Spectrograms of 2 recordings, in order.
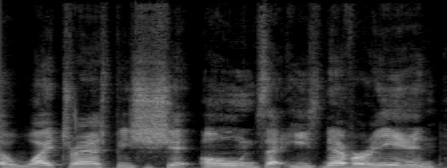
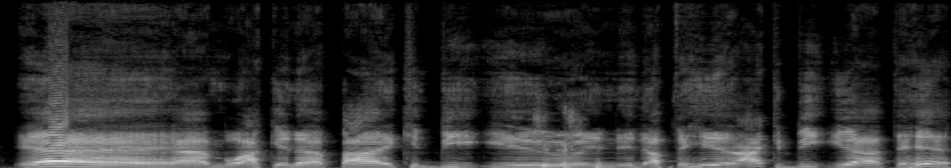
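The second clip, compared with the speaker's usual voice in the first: mock sleazy, smarmy man's voice, louder; 5 dB louder than usual. Retelling a stranger coming up behind: imitating a sleazy, smarmy man. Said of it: "comes up at me with this sleazy, smarmy".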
